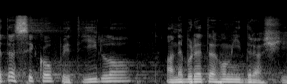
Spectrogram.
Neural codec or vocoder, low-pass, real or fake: none; 9.9 kHz; real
